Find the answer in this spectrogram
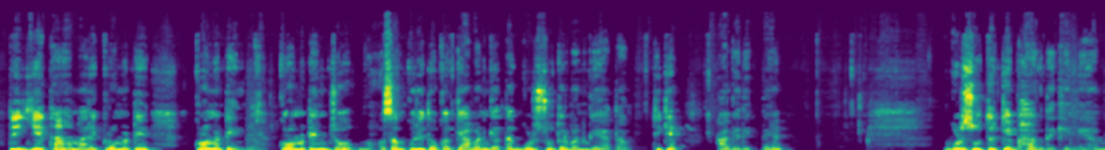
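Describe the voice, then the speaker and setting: A woman with a high, mellow voice gives a biology lesson in a steady classroom manner. She keeps putting questions to her listeners and answering them herself. She drills each new term by saying it again and again. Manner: asks questions and answers them herself, repeats key terms. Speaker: teacher. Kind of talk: classroom-style lecture.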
